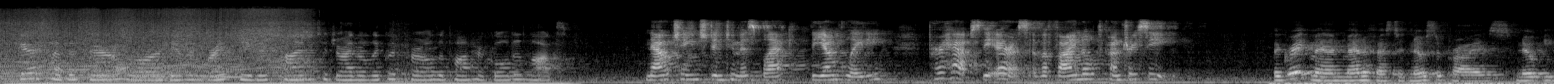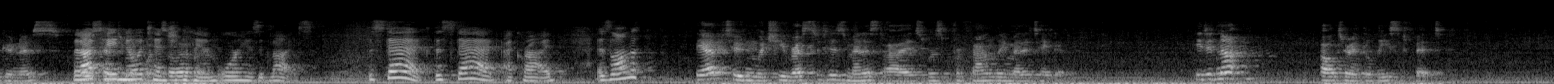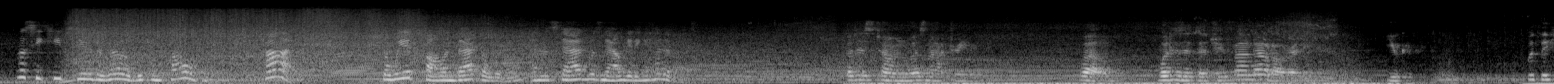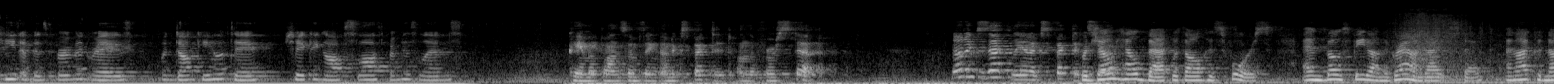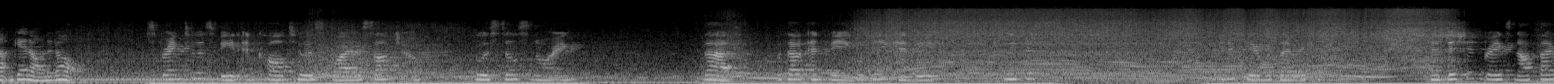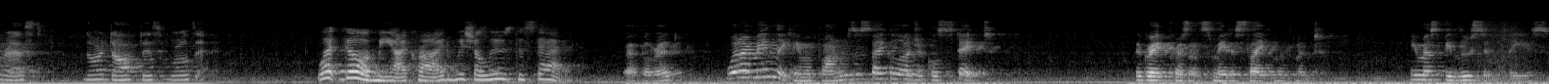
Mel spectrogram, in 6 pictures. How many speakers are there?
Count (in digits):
4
